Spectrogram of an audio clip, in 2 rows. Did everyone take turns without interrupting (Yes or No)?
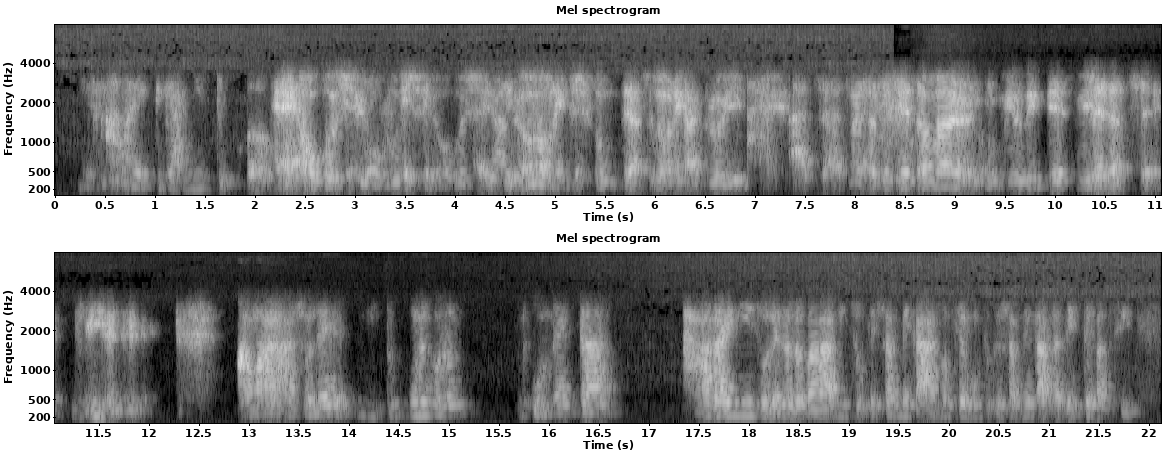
No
